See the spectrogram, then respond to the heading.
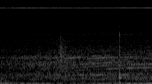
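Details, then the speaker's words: IBM 5155 power supply switching on and running normally with only test and internal hard drives as load (floppy and mainboard disconnected): quiet steady whir, faint tone, soft clicks; outputs measured 5.2 V, 12.1 V, −12 V. "the power supply kicks in and starts so I'm just gonna see here on the 80 connector to check for the voltages"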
